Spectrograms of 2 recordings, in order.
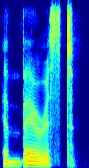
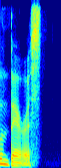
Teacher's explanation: the Ed in this word sounds like a t embarrassed but we don't release the T so you won't hear it unless there's a vowel after it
